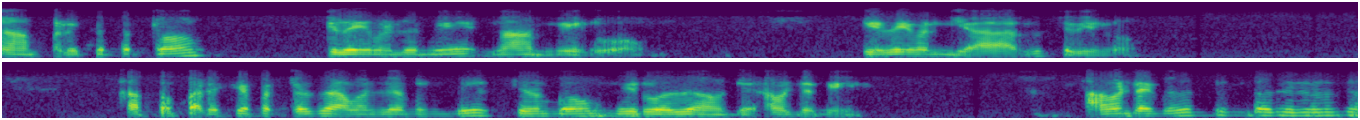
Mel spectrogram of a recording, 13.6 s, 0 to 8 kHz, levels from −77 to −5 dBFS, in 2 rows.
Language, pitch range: Tamil, 110-150 Hz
